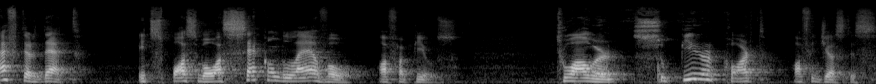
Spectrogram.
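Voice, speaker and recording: With a Brazilian accent, a man talks at a very slow pace, his pitch swinging very widely, as room echo is audible. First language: Portuguese. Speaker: state prosecutor and law professor. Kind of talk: lecture. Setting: recorded lecture at his institution. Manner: halting.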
